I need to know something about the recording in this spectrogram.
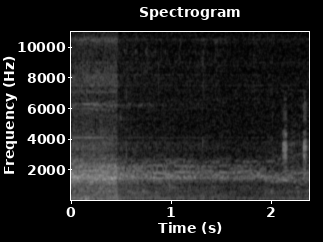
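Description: A quiet pause with low room tone, in which the tail of a voice fades out in the first half second.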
